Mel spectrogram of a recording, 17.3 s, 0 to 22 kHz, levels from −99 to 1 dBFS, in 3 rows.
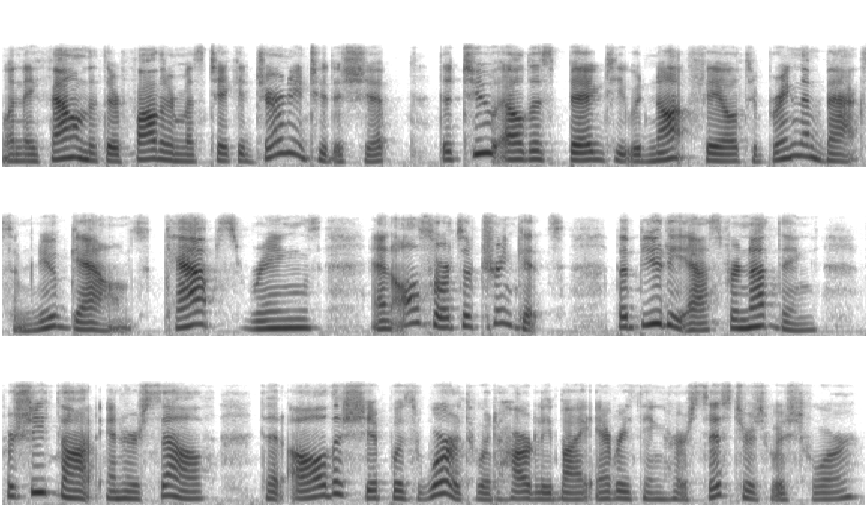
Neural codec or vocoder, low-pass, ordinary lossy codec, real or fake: codec, 16 kHz, 8 kbps, FreqCodec, larger model; 7.2 kHz; Opus, 24 kbps; fake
